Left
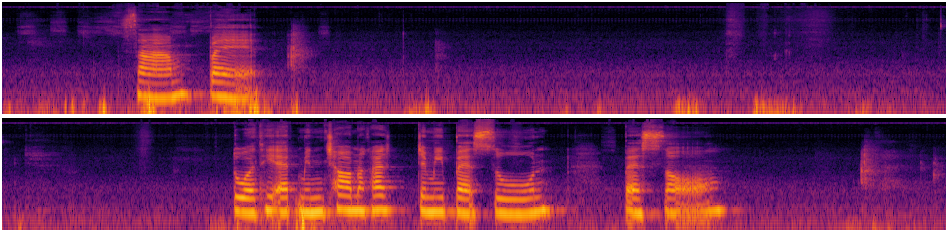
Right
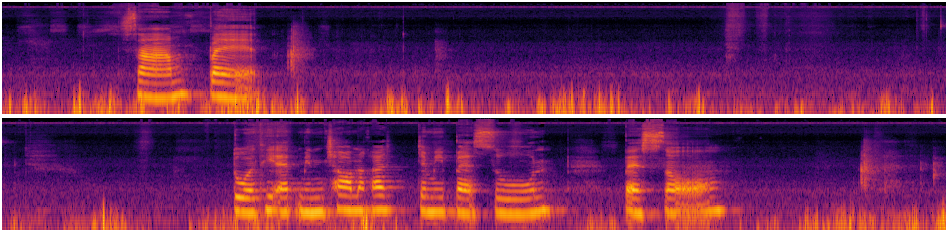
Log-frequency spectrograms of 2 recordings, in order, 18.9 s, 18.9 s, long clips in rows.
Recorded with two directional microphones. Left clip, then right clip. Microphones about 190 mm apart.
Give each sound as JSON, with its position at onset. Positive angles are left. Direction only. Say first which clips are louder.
{"t": 1.3, "sound": "a woman's voice", "louder": "right 4 dB", "side_deg": 0}
{"t": 11.7, "sound": "a woman's voice", "louder": "left 1 dB", "side_deg": 15}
